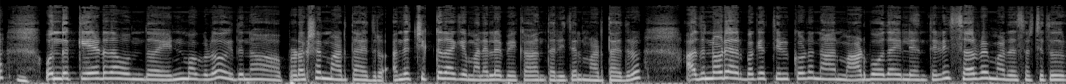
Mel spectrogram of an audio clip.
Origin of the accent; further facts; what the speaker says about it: Chitradurga, Karnataka, India; ನಾನು ಹುಟ್ಟಿ ಬೆಳೆದೆಲ್ಲ ಇಲ್ಲೇ ನಮ್ದೊಂದು ಮಧ್ಯಮಸ್ಥ ಕುಟುಂಬ ನಮ್ಮದು ನನ್ನ ಓದೆಲ್ಲ ಇಲ್ಲೇ ಸೆಂಟ್ ಜೋಸೆಫ್ ಕಾನ್ವೆಂಟ್ ಅಲ್ಲಿ ನಾನು ಎಲ್ ಕೆ ಜಿಯಿಂದ ಹಿಡಿದು ಟೆಂತ್ ವರೆಗೂ ಮುಗಿಸಿರೋದು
